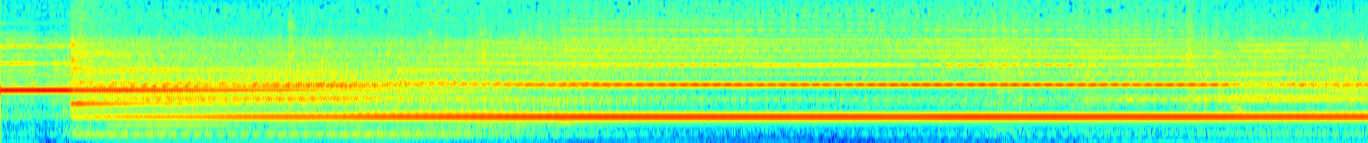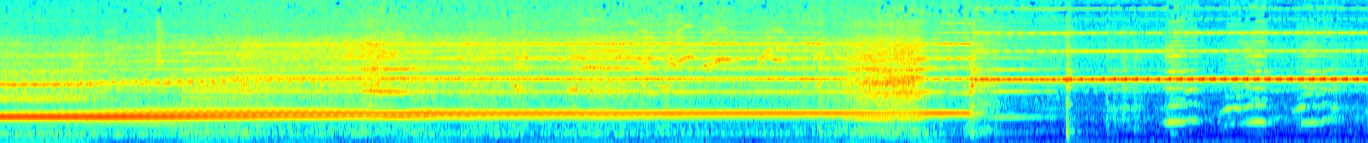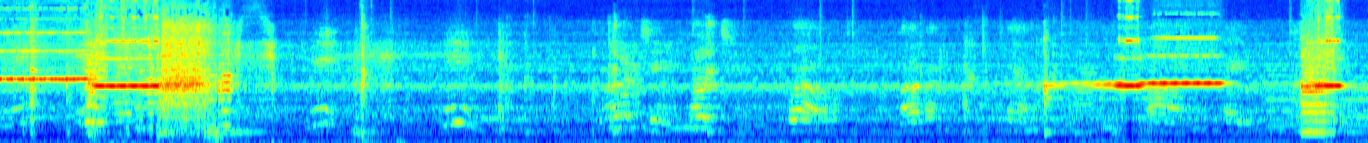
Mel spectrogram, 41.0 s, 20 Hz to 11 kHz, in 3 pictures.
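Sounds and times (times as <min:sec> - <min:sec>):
higher wavering held note: 0:00.0 - 0:29.5, 0:37.6 - 0:41.0
low steady drone: 0:00.0 - 0:29.5.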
